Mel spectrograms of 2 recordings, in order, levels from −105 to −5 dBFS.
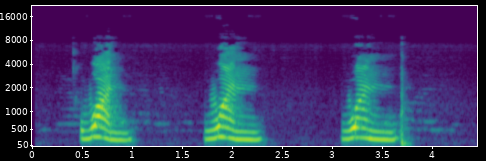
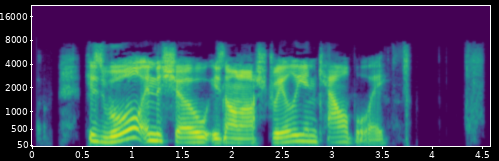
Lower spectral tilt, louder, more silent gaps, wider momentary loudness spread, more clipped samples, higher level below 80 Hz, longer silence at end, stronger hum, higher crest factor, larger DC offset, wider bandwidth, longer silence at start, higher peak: first, -6.5 dB/octave vs -4.5 dB/octave; second, -21 LUFS vs -15 LUFS; second, none vs 0.48-0.52 s, 3.86-4.29 s; second, 18 LU vs 22 LU; neither; second, -66 dBFS vs -58 dBFS; first, 0.7 s vs 0.1 s; neither; about the same, 20 dB vs 16 dB; neither; about the same, 7.6 kHz vs 7.6 kHz; first, 0.5 s vs 0.3 s; second, -4 dBFS vs 0 dBFS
